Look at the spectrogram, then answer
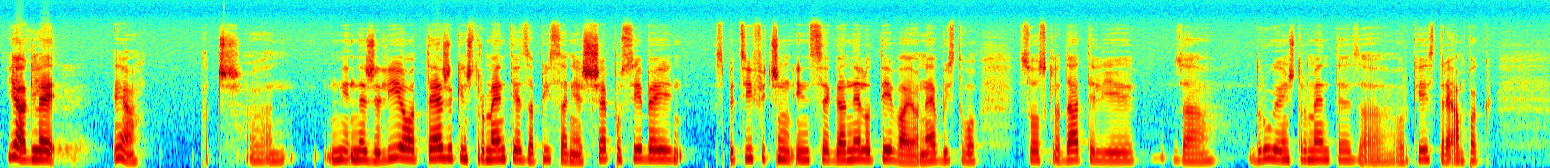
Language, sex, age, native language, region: Slovenian, female, 50-59, Slovenian, Drava region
